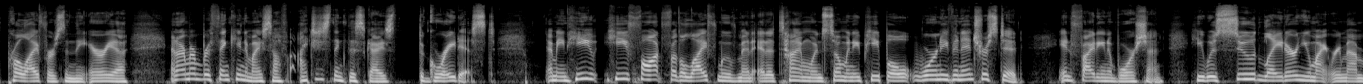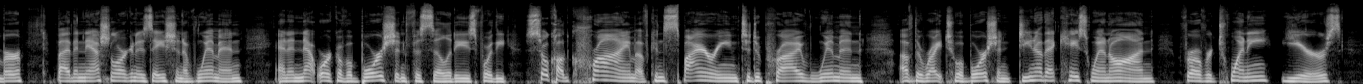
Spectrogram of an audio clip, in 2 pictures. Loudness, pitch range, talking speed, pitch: -17 LUFS, 145-185 Hz, 185 wpm, 160 Hz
